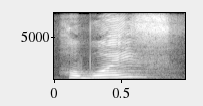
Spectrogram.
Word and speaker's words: hautboys: Hautboys are, you don't have to read the T here. The T is silent.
